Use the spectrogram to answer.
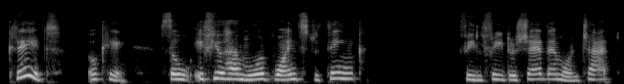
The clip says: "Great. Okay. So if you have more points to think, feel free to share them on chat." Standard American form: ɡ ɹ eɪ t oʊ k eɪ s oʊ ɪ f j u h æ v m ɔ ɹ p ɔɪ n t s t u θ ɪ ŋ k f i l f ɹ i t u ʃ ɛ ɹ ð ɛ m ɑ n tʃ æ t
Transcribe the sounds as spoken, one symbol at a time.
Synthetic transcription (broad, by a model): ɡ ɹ eɪ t oʊ k eɪ s oʊ ɪ f j u h æ v m ɔ ɹ p ɔɪ n t s t u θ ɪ ŋ k f i l f ɹ i t u ʃ ɛ ɹ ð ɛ m ɑ n tʃ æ t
